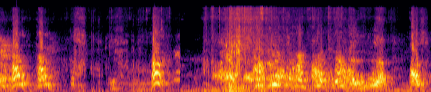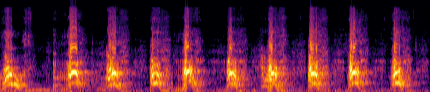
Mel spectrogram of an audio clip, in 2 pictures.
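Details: Aggressive Rottweiler, Loki Gervi, at a kennel in Hoang Mai, Hanoi, Vietnam, barking loudly and repeatedly, about a bark every half second, with a rougher, denser burst of snarling noise around the third and fourth seconds.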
